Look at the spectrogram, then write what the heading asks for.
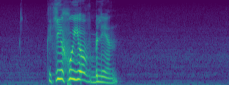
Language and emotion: Russian, angry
